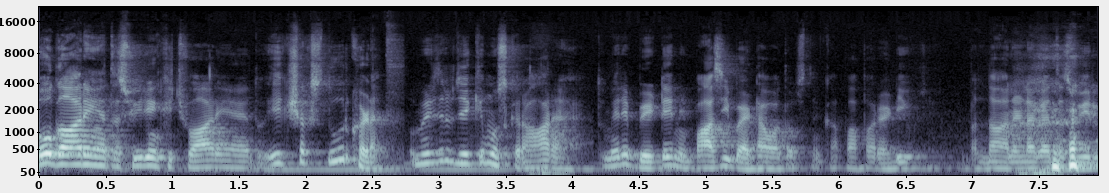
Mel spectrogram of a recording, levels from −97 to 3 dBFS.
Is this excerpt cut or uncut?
cut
